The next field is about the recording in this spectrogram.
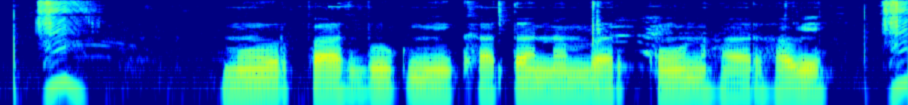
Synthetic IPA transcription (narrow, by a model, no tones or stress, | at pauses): moːɾpaːsbuːkmẽkʰaːt̪anɐmbəɾkoːnɦaɾɦɐwe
